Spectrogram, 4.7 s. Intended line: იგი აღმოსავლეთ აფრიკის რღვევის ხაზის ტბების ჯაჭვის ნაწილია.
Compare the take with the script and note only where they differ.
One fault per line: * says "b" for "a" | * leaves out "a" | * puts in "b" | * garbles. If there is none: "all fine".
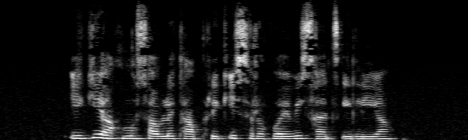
* leaves out "ხაზის ტბების ჯაჭვის"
